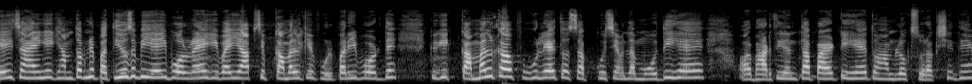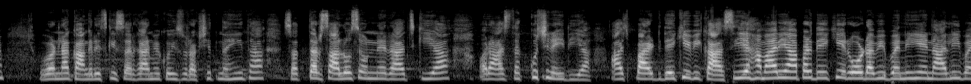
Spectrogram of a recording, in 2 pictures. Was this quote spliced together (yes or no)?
no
